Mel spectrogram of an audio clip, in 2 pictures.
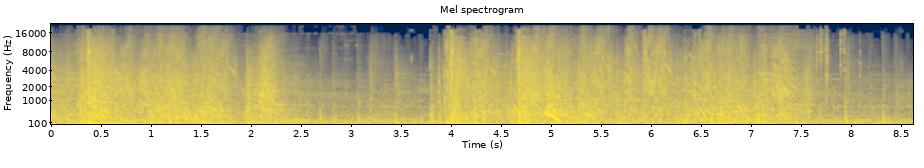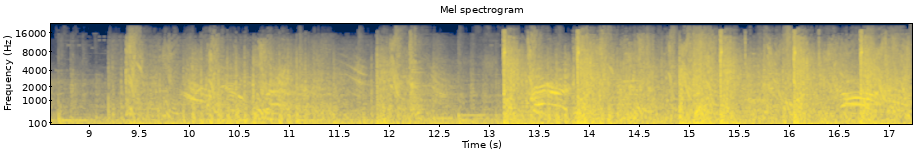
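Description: Sustained game gunfire in Deus Ex: Human Revolution, dense bursts of shots and mechanical clatter running through the whole stretch, with a brief lull in the middle before the firing swells again; a voice is mixed in among the shots.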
